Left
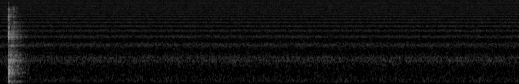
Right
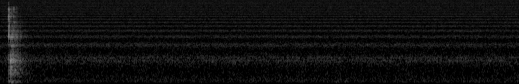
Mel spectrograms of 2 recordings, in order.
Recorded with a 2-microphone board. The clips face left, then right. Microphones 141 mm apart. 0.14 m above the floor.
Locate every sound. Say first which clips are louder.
0.1 s a crack: left 7 dB; 75° left (ahead or behind), 4.5 m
